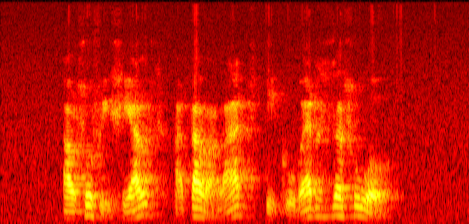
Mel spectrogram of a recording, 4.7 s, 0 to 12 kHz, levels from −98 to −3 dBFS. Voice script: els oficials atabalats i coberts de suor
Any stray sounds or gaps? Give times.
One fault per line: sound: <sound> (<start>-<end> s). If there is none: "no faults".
no faults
